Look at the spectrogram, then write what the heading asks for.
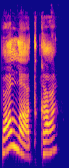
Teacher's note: Твердий приголосний л перед буквою А.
